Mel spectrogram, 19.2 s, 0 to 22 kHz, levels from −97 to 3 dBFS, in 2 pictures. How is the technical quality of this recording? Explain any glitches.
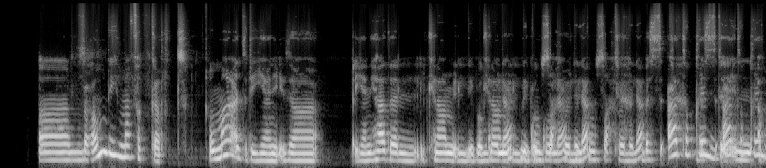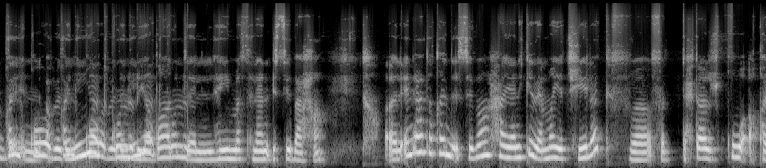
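The recording has two problems: heavy coding damage across the whole clip, and a stretch in the middle where the speech is heard twice.

Throughout, the speech has a breathy, grainy edge. This is the signature of Bluetooth LC3 compression, the likely cause. LC3 discards much of the upper spectrum and refills it with noise. The damage is heavy, which fits a low bitrate around 32 kbps with 10 ms frames. Unlike a plain low-pass, content extends to about 20.2 kHz, but that top end is synthetic hiss rather than detail.

From 5.99 s to 11.91 s, a doubled audio track appears. A second full-band copy of the speech trails the original by about 0.7 s, a few dB quieter. Two copies of the recording running out of step are the likely cause. It differs from room echo or reverb: there is one clean repeat with no decay, no room colouring, and no further reflections. The copy also cuts in and out abruptly at the edges of that span.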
